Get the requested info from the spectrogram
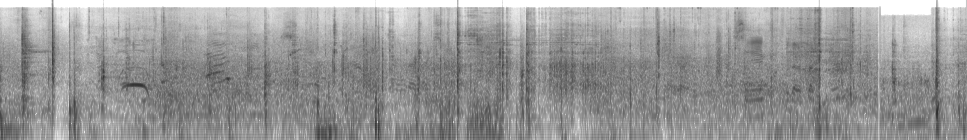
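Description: Trick scooter and skateboard wheels rolling over asphalt and ramps, broken by repeated sharp clacks and knocks of landings and deck impacts.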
